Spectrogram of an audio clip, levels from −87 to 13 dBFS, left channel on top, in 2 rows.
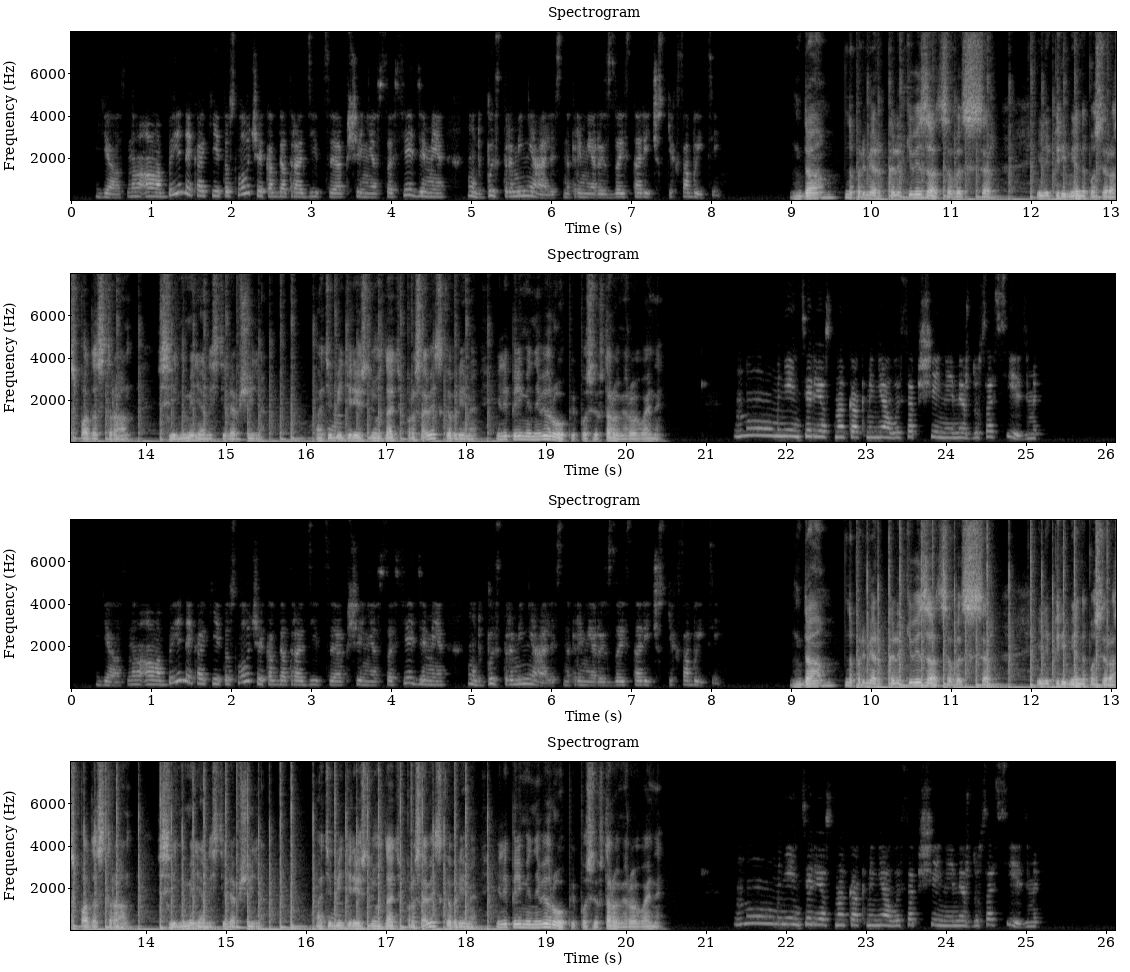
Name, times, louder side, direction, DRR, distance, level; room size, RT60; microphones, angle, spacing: voice 1, 0.3-8.1 12.3-12.6 15.8-16.5 21.3-25.1, left 3 dB, 55° left, 0.7 m, -34 dB
voice 2, 9.0-11.6 12.1-13.8 14.2-15.5 16.1-18.1 18.4-20.4, right 1 dB, 15° right, 0.5 m, -20 dB
sound 1, 9.8-18.5, right 6 dB, 80° right, 0.3 m, -27 dB
3.7 x 2.1 x 3.2 m
head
